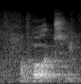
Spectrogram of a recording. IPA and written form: pʊt (put)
